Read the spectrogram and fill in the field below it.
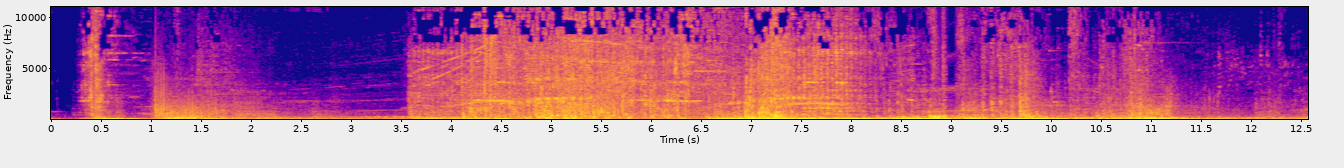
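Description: A mechanical device whirs and clanks.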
